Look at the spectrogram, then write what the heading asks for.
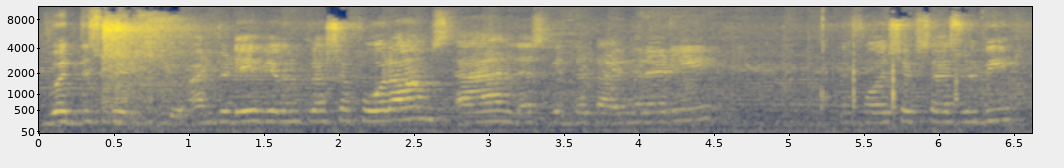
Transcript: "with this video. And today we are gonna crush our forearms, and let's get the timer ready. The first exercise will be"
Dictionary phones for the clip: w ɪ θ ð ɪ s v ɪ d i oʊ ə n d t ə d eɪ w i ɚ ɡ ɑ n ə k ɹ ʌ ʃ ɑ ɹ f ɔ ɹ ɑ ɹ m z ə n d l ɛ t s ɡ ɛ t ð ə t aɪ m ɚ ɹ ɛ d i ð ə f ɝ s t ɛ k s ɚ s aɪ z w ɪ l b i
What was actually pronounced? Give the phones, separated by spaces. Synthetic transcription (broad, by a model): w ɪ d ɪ s p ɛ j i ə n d t ə d eɪ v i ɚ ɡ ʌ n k ɹ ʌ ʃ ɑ f ɔ ɹ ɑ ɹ m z ə n d l ɛ t s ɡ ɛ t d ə t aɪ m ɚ ɹ ɛ d i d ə f ɝ s t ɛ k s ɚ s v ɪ l b i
